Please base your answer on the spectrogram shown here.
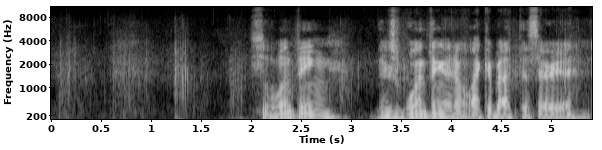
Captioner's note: footsteps crunching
